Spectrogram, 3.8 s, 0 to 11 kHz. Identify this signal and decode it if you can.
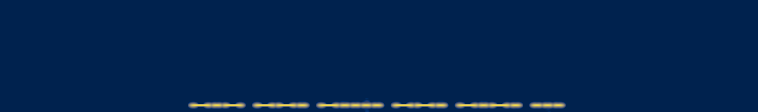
Morse code, heard as a keyed tone, about 46 wpm, 700 Hz. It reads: KG6GCS
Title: USA Call Signs - 4x Character Spacing - 45wpm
